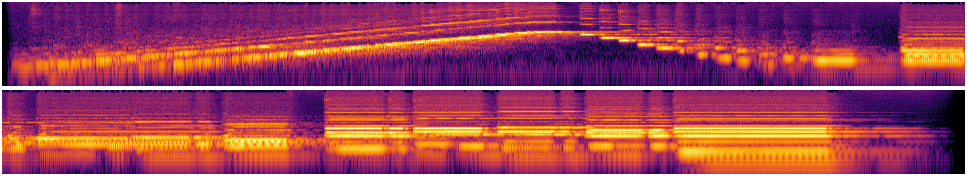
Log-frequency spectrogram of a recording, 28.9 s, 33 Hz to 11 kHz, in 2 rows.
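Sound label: Hohlflöte 8, orgel; Schultheis Schlimbach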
